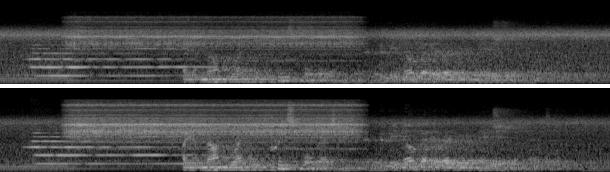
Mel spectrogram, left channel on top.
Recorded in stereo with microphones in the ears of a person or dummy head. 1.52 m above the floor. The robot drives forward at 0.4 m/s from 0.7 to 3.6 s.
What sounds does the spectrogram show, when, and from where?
0.2 s a flute: 20° right (ahead or behind), 2 m; by 2.1 s 15° right (ahead or behind), 3 m
1.8 s a man speaking: 45° right (ahead or behind), 1.4 m; by 3.5 s 35° right (ahead or behind), 1.9 m
3.6 s a man speaking: 5° right (ahead or behind), 6.5 m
